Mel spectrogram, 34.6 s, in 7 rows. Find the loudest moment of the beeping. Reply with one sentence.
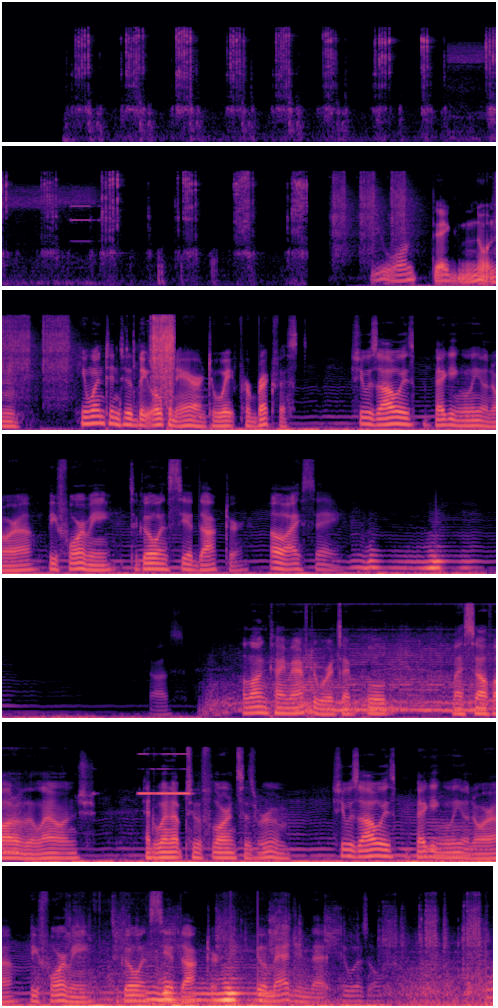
The loudest moment of the beeping is at 26 seconds.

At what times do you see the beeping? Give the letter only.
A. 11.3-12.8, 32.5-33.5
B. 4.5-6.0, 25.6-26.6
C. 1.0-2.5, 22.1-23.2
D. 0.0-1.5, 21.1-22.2
B.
